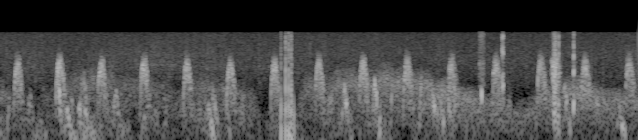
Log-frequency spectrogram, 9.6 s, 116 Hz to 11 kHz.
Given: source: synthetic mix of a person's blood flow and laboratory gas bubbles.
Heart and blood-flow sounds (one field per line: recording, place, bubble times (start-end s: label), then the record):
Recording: Doppler ultrasound of blood flow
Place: subclavian vein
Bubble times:
7.18-7.26 s: bubbles
7.51-7.57 s: bubbles
8.25-8.42 s: bubbles
8.57-8.64 s: bubbles
From the record:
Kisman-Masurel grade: 213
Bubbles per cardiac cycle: several, 3 to 8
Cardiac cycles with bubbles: 1 to 10%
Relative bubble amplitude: loud (0.450 to 0.775)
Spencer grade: 1 (occasional bubble signal discernible with the cardiac motion signal, with majority of cardiac periods free of bubbles)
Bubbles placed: anywhere in the cardiac cycle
